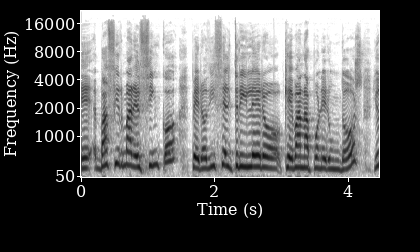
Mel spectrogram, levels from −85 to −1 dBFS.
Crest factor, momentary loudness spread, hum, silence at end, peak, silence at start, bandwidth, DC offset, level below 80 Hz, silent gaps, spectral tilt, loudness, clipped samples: 12 dB; 6 LU; none; 0 s; -2 dBFS; 0 s; 18 kHz; under 0.1%; -54 dBFS; none; -4 dB/octave; -14 LUFS; under 0.1%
